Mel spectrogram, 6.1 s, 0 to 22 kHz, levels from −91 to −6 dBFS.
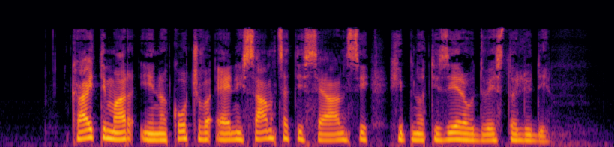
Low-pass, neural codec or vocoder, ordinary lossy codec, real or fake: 10.8 kHz; none; MP3, 64 kbps; real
